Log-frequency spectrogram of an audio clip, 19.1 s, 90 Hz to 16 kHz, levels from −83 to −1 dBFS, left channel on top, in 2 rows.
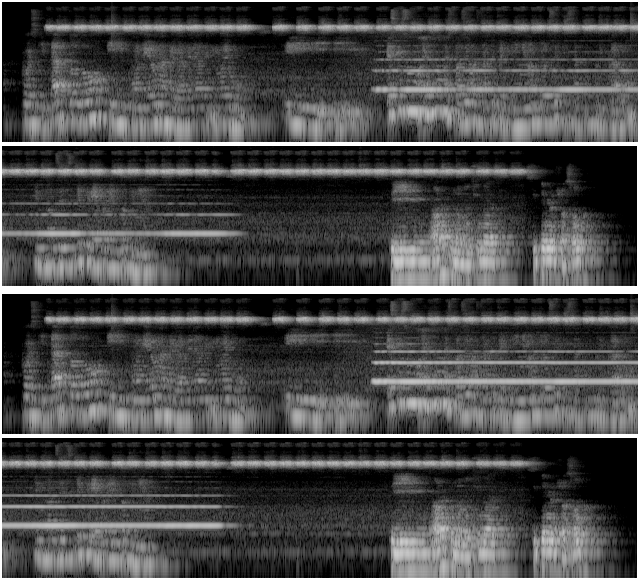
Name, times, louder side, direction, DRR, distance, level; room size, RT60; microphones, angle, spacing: voice 1, 0.3-3.7 4.2-5.5 5.8-9.5 10.0-11.8, equal, 15° right, -8 dB, 0.7 m, -36 dB
sound 1, 0.6-3.7 4.0-17.3, equal, 15° left, 0.8 m, -22 dB
Trumpet, 5.5-12.8, right 6 dB, 60° right, 0.4 m, -29 dB
voice 2, 15.4-17.0 17.4-18.3, equal, 40° left, -3 dB, 0.4 m, -26 dB
2.3 x 2.3 x 2.5 m, 1.0 s
head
